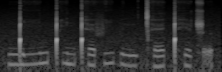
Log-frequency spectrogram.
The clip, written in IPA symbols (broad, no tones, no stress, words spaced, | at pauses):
ŋ͡ǃiːnǃʰinʲǃʰɛ fipɪnŋə ǀʰɛǃʰeʈ͡ʂə̰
